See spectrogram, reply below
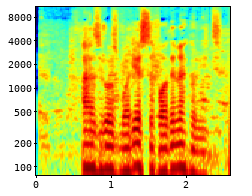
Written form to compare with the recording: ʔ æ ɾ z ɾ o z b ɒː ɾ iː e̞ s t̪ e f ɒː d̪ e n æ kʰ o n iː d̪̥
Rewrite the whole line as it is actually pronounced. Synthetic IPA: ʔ æ z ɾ o z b ɒː ɾ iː e̞ s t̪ e f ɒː d̪ e n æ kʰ o n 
